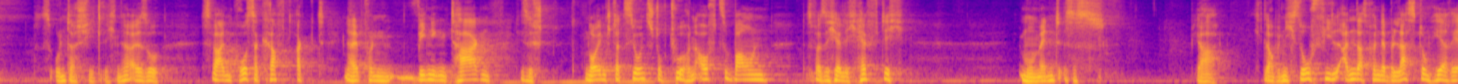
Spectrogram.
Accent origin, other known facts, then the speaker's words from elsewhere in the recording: Hagen, North Rhine-Westphalia, Germany; now in Bünde, Germany; Ja, Hagener.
